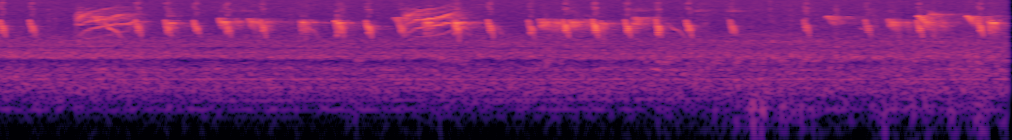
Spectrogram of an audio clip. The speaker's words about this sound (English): Decoys now are calling a lot.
